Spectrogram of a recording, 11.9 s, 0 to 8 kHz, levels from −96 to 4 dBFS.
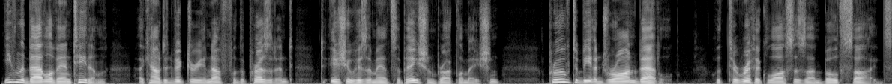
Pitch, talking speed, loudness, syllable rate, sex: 135 Hz, 140 wpm, -18 LUFS, 5.4 syllables/s, male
